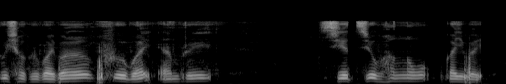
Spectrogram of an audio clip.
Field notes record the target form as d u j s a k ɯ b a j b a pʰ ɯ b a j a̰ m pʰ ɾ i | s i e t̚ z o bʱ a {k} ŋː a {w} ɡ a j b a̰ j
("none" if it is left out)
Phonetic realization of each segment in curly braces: none, w

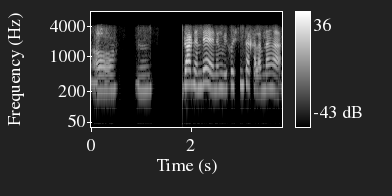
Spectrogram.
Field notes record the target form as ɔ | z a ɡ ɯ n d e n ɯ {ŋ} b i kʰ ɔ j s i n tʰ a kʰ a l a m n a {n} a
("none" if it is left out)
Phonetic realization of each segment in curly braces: ŋ, ŋ

